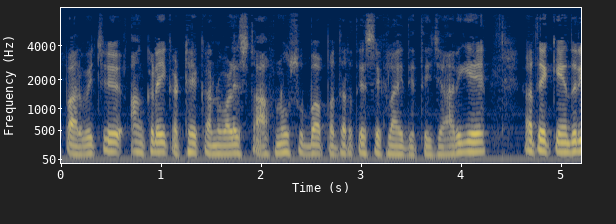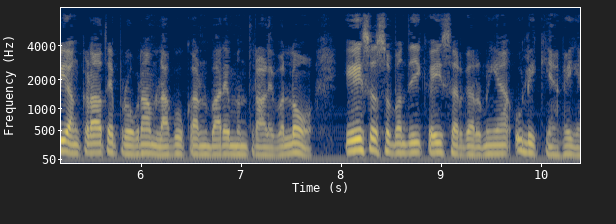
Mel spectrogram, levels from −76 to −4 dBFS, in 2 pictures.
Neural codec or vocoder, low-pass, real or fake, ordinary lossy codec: none; 7.2 kHz; real; none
